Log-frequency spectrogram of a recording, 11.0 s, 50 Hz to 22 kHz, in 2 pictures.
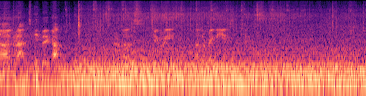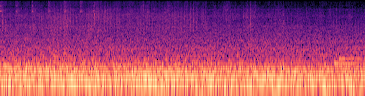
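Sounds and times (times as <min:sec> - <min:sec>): airliner cockpit low rumble: 0:00.0 - 0:10.9.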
